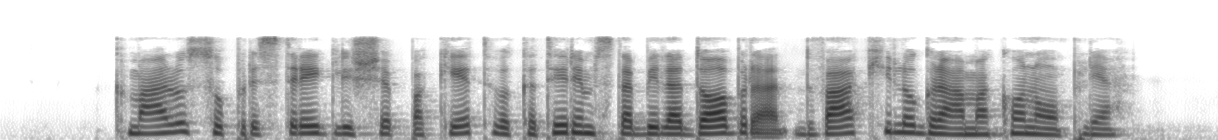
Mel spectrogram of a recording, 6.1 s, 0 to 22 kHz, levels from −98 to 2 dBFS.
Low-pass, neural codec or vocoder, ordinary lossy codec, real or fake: 7.2 kHz; codec, 16 kHz, 2 kbps, X-Codec, WavLM features, trained on Multilingual LibriSpeech; none; fake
